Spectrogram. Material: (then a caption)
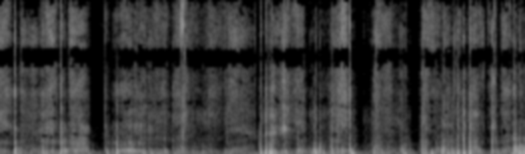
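Plastic. Long nails scratch and grip the sides of a soft plastic sunscreen squeeze tube that appears filled. The result is a quiet, irregular stream of short scratches, light crinkles and taps, each dying away almost instantly, with most of the energy low and a few brief bright ticks.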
